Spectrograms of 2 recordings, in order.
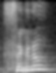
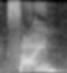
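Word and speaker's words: sign: ऐसे ही सिग्न नहीं, सिग्न नहीं। साइन, साइन। इसमें क्या है? जी यहां पर साइलेंट है ना, साइन बोला है इसमें।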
